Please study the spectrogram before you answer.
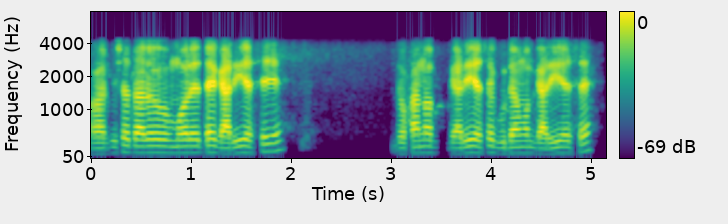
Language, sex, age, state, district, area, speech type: Assamese, male, 30-45, Assam, Udalguri, rural, conversation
